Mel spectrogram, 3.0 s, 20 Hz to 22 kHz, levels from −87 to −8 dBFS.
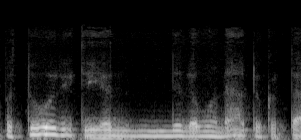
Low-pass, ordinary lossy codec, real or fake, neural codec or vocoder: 10.8 kHz; MP3, 48 kbps; fake; codec, 24 kHz, 0.9 kbps, WavTokenizer, medium speech release version 1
